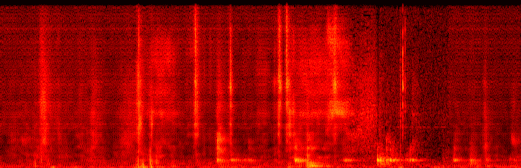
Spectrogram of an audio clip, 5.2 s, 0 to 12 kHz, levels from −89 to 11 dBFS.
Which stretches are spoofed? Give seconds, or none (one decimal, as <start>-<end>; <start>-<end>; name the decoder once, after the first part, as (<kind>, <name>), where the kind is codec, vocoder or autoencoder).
0.0-3.5 (vocoder, Vocos); 4.5-5.2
